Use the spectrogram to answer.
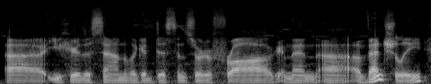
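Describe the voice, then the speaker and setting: A man narrating as game master of an online tabletop game, halting, with many fillers. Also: low-pitched, a bit bright, a little hiss or hum.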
